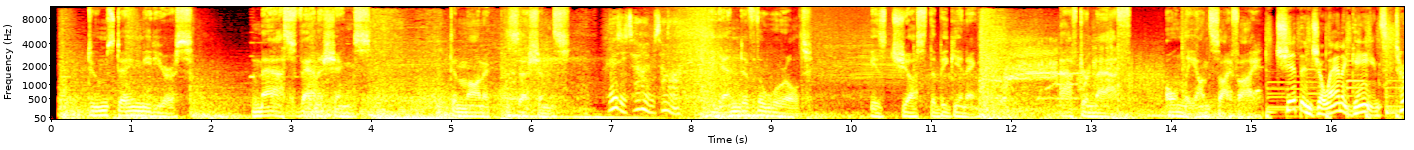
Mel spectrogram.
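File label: M, English US, male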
